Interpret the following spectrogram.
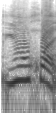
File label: "you1 huan4", Chinese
